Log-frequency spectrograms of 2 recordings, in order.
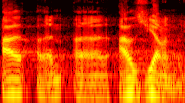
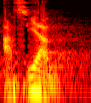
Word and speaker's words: ASEAN: some minor correction uh you don't say Asian you say asean Association of Southeast Asian issues asean not Asian Asia but that's a minor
